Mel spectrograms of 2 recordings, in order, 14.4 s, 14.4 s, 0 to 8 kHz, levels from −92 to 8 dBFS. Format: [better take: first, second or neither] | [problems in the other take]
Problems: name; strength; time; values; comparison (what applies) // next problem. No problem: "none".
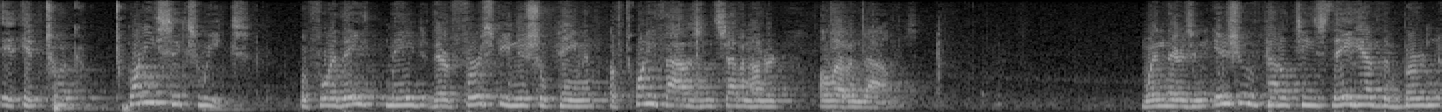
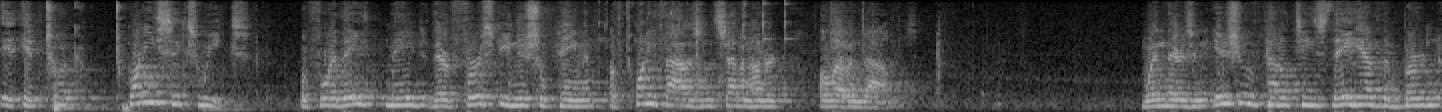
first | background sound (Cutlery, silverware / Dishes, pots, and pans); 16 dB below the speech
